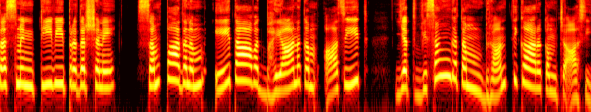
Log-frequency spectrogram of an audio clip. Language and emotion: Sanskrit, disgusted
